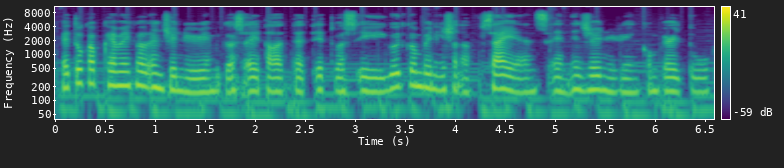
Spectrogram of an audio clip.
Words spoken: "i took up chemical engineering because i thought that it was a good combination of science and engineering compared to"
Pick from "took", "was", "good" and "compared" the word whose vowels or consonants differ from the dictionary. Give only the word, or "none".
was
